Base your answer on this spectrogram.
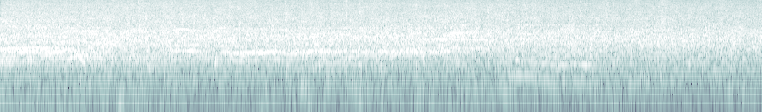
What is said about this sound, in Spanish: Así que yo quiero que no me lo dejen solo, así que vamos a darle un buen aplauso a Ramo.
